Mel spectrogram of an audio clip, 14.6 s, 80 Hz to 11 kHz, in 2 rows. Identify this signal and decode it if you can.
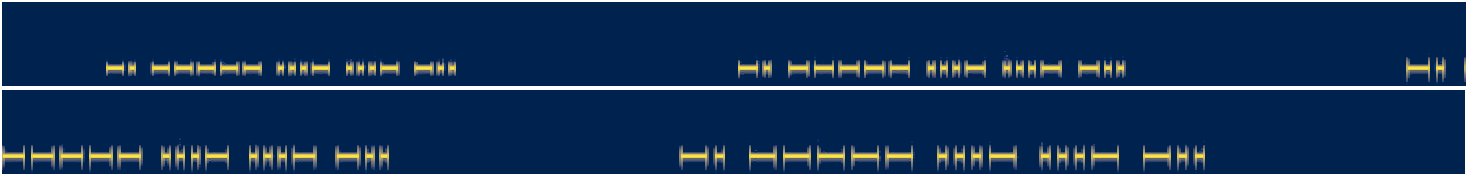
Morse code, heard as a keyed tone, about 37 wpm, 700 Hz. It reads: N0VVD N0VVD N0VVD N0VVD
